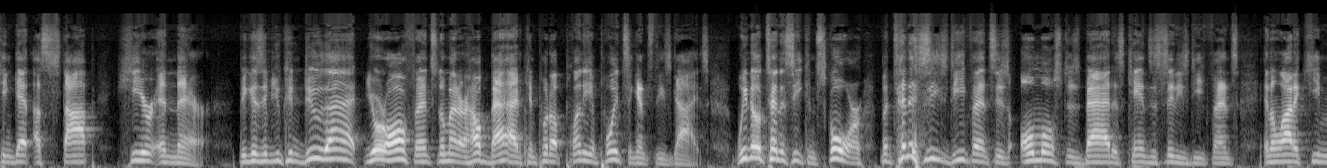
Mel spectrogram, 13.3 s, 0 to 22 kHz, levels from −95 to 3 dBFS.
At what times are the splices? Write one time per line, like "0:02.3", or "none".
none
